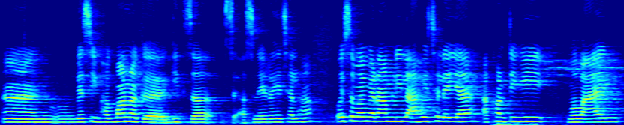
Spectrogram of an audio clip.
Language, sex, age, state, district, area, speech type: Maithili, female, 30-45, Bihar, Madhubani, urban, spontaneous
